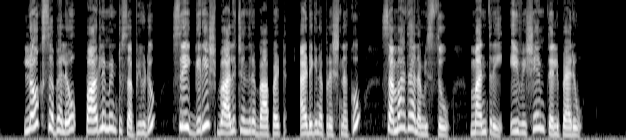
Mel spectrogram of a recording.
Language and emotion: Telugu, neutral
